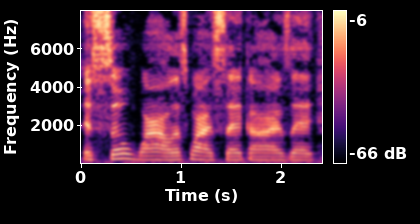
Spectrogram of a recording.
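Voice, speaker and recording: A woman in her thirties with a soft voice, a tarot reader chatting casually and ramblingly with her viewers. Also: medium pitch, fairly even intonation, unhurried. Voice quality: soft-spoken. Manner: rambling, many fillers. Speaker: tarot reader, channel host.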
